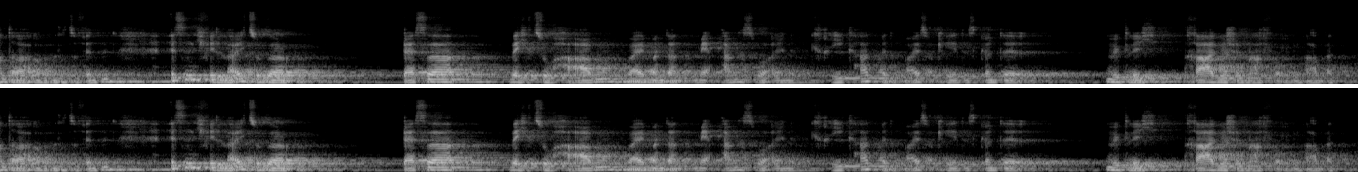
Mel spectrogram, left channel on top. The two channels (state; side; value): identical; both; correlation 1.00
